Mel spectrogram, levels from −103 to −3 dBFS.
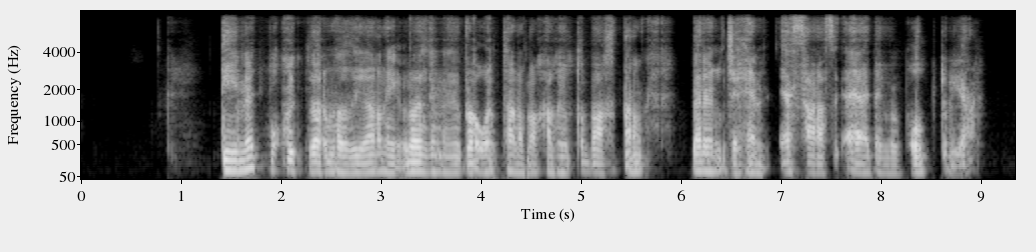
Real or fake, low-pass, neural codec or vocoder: fake; 7.2 kHz; codec, 24 kHz, 1 kbps, SNAC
